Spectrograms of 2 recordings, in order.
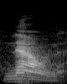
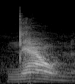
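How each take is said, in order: The two takes are said the same way.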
